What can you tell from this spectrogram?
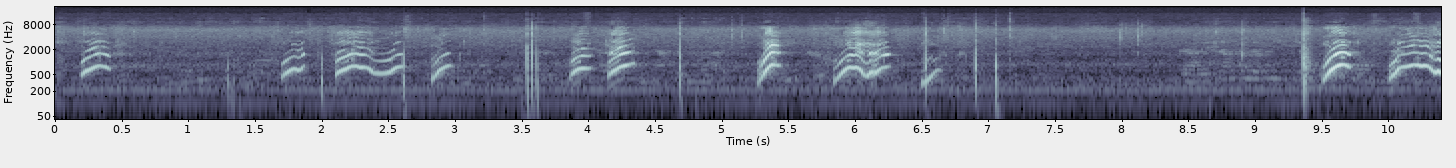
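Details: A tufted capuchin climbs a tree in South America, shouting and chattering. Repeated arched, wavering whines come in bursts of two or three and stand out clearly over a faint low electrical hum, with occasional clicks.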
